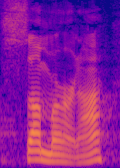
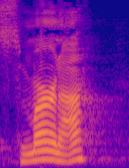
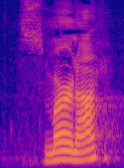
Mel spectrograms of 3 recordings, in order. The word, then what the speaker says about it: Smyrna: I tend to want to move that Y forward and call it Smyrna, but it is not. It is Smyrna. Smyrna.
